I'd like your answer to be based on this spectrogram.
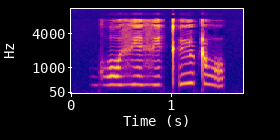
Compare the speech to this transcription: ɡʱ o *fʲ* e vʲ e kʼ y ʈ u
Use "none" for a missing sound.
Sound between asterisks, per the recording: vʲ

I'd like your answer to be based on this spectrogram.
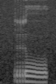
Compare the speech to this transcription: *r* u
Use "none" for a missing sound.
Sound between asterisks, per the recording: r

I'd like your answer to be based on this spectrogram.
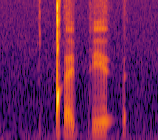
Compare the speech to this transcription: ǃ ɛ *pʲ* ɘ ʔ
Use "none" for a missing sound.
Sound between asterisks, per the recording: pʲ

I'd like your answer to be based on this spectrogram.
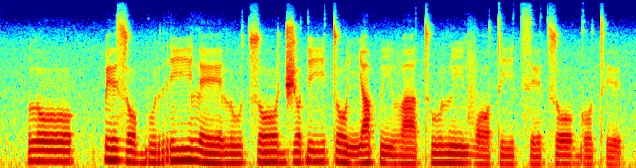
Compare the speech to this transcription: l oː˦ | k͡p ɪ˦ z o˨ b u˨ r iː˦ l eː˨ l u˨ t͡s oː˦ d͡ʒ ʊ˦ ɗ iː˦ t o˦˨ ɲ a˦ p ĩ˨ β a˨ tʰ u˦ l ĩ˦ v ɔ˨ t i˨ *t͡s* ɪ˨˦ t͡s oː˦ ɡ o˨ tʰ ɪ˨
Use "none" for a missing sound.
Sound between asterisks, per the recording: t͡s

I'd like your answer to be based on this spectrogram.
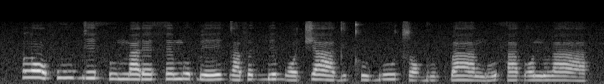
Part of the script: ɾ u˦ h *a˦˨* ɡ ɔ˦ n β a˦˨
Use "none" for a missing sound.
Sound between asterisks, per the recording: a˦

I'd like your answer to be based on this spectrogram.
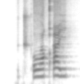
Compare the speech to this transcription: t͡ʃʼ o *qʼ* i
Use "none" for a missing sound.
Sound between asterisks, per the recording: qʼ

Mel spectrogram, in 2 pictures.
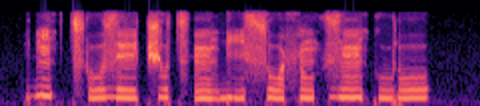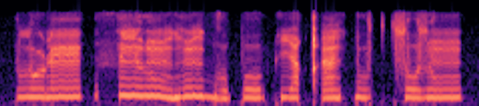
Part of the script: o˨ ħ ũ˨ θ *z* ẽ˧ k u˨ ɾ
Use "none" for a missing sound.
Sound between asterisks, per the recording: z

